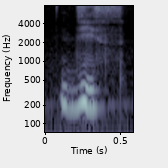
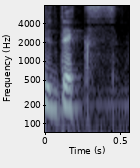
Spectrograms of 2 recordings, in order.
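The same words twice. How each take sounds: First: "ديس" with "ee" and final S; correct French "dix". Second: "ديكس" with a sounded KS ending; wrong French "dix". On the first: Teacher models number ten for students, French "ديس". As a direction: say "ديس" as "dees", no K. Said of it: "الاكس ما قلش ديكس". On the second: Teacher shows students the wrong number ten, "ديكس" with KS. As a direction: say "ديكس" with K before the S. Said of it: "ما قلش ديكس". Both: Shown as a demonstration.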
